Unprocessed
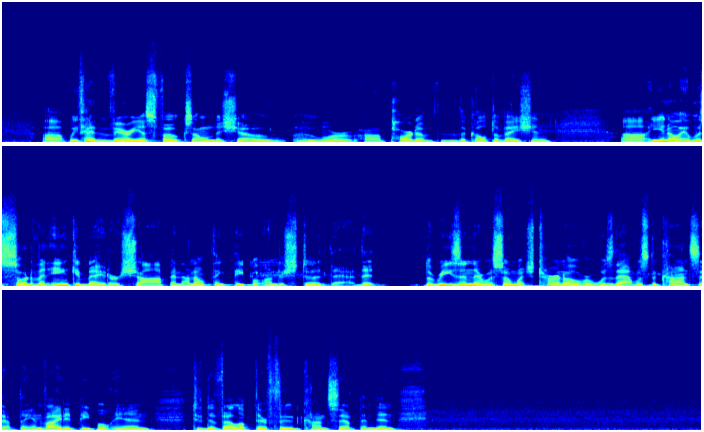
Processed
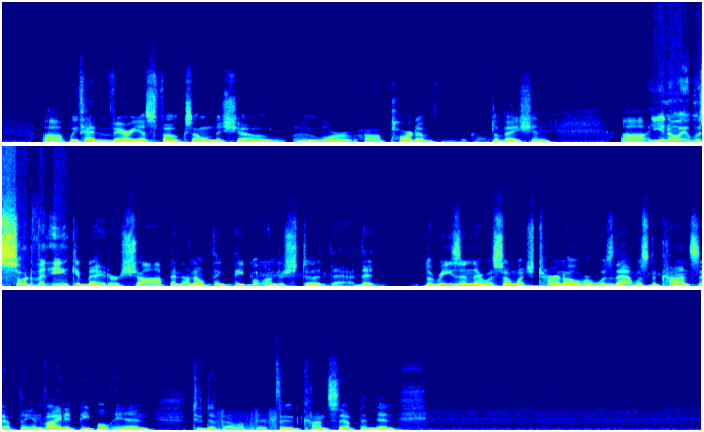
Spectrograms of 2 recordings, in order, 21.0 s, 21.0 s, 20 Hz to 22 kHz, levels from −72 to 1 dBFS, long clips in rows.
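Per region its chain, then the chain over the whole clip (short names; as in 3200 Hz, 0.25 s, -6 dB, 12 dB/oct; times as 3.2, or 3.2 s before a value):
4.35–4.86 EQ curve 130 Hz 0 dB, 270 Hz -15 dB, 400 Hz -3 dB, 690 Hz +3 dB, 1300 Hz -3 dB, 3500 Hz -21 dB + compressor, threshold -43 dBFS + ensemble effect
6.49–7.7 tilt +4 dB/oct + short-mantissa float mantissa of 2-bit
16.12–16.74 delta modulation 16 kbps, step -35.5 dBFS + compressor 12:1, threshold -30 dBFS + air absorption 60 m
whole clip: dry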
